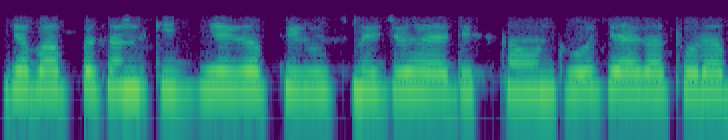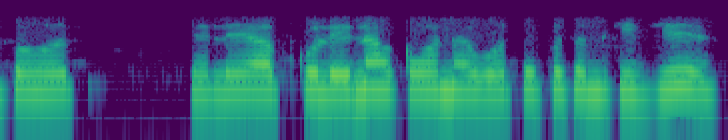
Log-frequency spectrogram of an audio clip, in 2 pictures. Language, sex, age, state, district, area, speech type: Hindi, female, 18-30, Bihar, Muzaffarpur, rural, conversation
